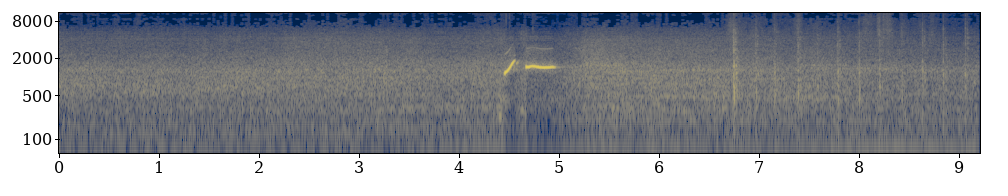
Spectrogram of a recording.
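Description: A person whistles once, about halfway through: a quick rising note and then a short held note. The whistle is loud over a steady outdoor hiss, and faint light ticks follow.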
